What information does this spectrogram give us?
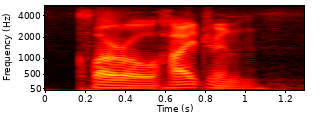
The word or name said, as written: chlorohydrin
